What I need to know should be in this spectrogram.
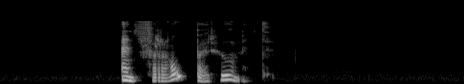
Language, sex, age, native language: Icelandic, female, 50-59, Icelandic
